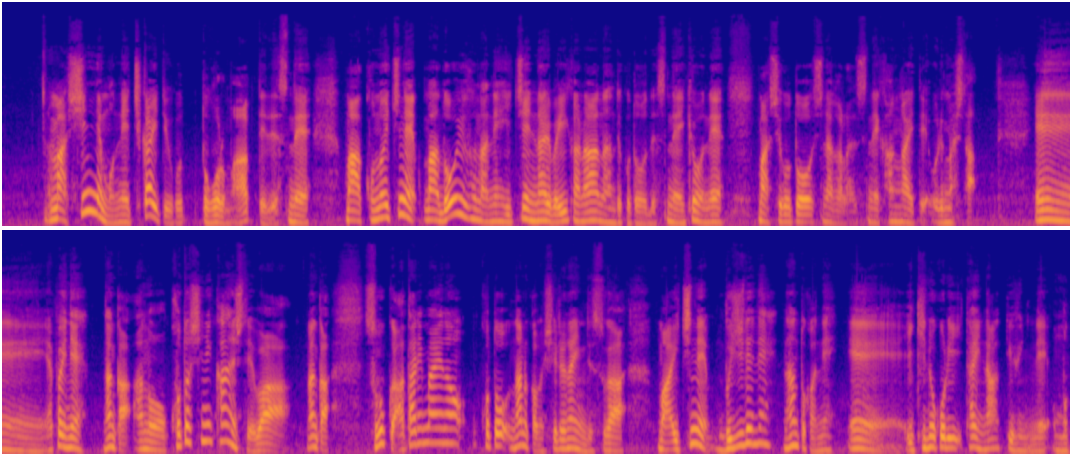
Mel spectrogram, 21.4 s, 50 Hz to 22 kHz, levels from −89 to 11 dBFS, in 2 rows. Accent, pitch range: native, 140-195 Hz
